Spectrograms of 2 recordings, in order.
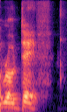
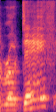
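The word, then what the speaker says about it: rodef: rodaf r-o-d-e-f in uh if i had to spell it phonetically the rhodef the rodave is a category in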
